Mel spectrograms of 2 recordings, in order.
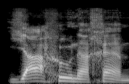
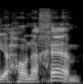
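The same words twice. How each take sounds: First: "Yahunachem" slowly, with full YA-HU at the start; awkward unreduced form. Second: "Yehonachem" with a reduced first vowel, ye-ho; normal Hebrew form. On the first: Showing how Hebrew doesn't work, awkward slow pronunciation. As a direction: say "Yahunachem" as ya-hu-na-KHEM, drawn out. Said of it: "it wouldn't normally be". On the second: Explaining the name with Yah in front, normal reduced pronunciation. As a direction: say "Yehonachem" as ye-ho-na-KHEM. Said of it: "it would be Yehonachem". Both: Shown as a demonstration.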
